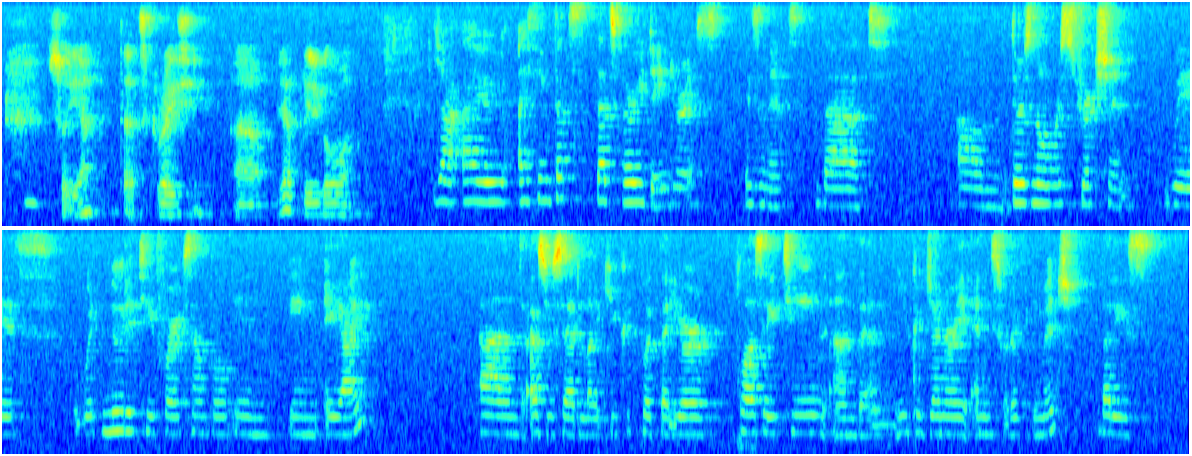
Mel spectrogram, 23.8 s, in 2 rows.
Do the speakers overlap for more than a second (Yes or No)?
No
